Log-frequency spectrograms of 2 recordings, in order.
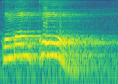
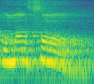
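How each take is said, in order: First: The middle c is pronounced as a k. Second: The middle c is pronounced as an s. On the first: The speaker calls it wrong. "Without this C cédula, this pronunciation becomes commencon ... con, not son" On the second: The speaker calls it right. "not commençon ... to retain the pronunciation of son"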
